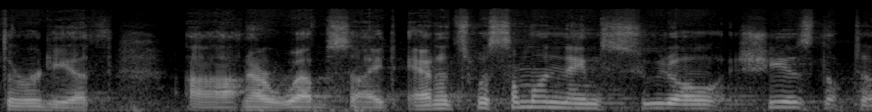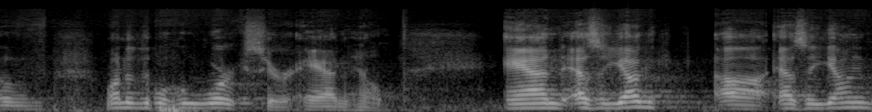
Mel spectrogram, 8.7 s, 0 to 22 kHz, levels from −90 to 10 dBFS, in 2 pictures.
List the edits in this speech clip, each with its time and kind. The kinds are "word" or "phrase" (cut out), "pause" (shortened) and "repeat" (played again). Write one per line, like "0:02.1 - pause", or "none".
0:01.2 - word
0:03.0 - word
0:04.3 - word
0:05.1 - word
